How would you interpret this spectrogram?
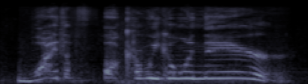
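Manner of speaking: high, drawn-out, exasperated why; exasperated outburst. Real, not acted. Streamer yelling at his teammates' route, exasperated and high. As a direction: stretch the question out in real disbelief. Repeats question, much higher, slower.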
